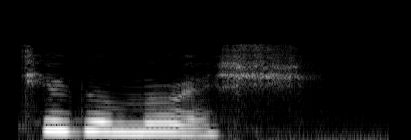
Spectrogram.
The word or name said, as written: Tirgu Mures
